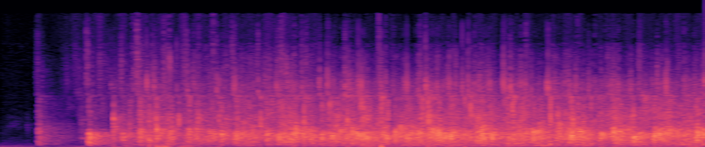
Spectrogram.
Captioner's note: audience applauding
